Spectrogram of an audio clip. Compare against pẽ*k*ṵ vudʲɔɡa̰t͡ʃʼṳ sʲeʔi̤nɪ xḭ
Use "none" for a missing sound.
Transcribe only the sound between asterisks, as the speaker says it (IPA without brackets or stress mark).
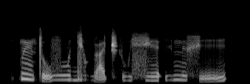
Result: t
